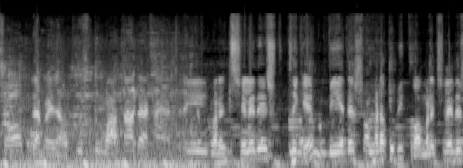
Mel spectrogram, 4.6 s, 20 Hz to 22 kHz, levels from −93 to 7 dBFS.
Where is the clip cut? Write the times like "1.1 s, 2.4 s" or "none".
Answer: 1.9 s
